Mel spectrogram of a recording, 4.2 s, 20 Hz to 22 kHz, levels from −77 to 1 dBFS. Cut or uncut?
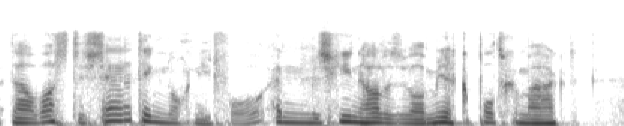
uncut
